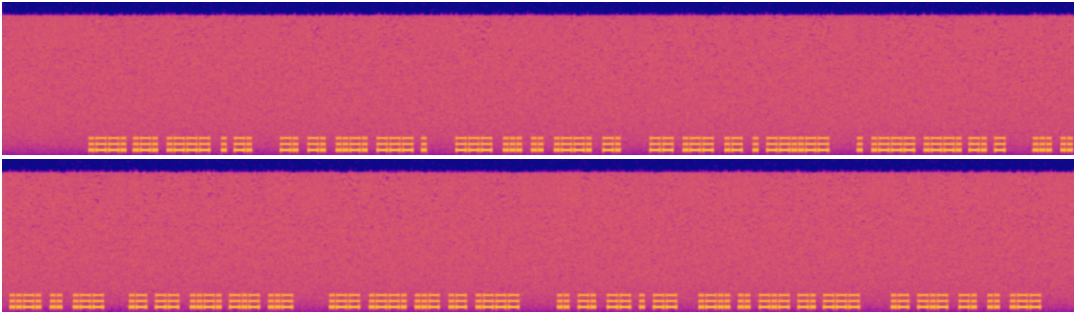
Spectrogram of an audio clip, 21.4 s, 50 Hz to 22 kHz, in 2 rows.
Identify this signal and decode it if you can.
Morse code, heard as a keyed tone, hand-sent with a paddle, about 36 wpm, 840 Hz. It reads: PRJEN NNFOE OSIPN MWAE, EJPNT SIFIW AMFKU WPUAJ INMEM LIKNO AKNIW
